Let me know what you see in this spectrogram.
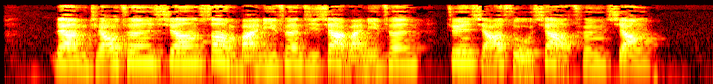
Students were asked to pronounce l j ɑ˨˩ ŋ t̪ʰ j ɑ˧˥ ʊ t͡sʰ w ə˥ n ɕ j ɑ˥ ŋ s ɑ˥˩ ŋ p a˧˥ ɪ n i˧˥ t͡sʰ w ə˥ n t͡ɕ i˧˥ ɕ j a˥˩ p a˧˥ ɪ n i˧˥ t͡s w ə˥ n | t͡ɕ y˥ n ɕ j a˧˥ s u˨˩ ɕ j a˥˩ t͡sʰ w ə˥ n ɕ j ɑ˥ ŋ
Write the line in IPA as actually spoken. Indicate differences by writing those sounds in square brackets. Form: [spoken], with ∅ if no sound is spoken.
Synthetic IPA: l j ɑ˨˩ ŋ t̪ʰ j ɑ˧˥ ʊ t͡sʰ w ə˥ n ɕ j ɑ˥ ŋ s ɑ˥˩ ŋ p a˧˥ ɪ n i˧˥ t͡sʰ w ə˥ n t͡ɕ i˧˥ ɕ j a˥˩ p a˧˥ ɪ n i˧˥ [t͡sʰ] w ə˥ n | t͡ɕ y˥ n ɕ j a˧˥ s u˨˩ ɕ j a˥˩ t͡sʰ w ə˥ n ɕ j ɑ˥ ŋ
